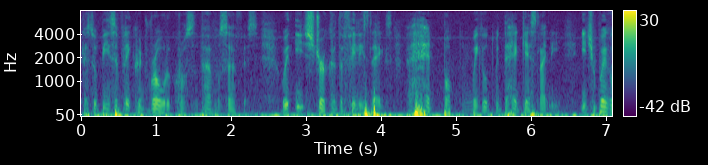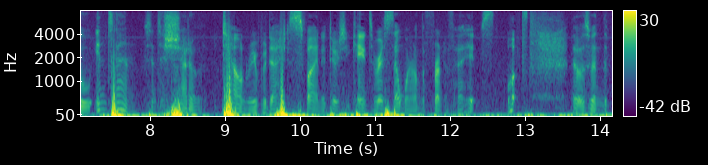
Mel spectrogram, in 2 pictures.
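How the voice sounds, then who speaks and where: A man reads a story dramatically without rehearsal, amused and frequently tripping up and fixing his words. He has a fairly low voice with fairly even intonation, speaking a little fast with few pauses. Loud background noise and clicks fill the amateur recording.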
